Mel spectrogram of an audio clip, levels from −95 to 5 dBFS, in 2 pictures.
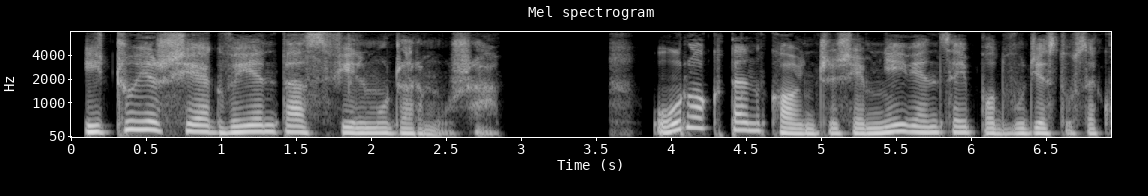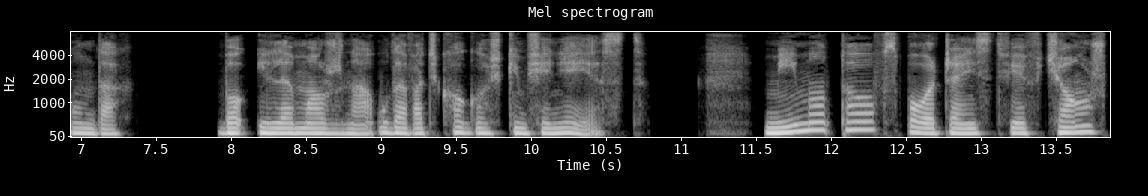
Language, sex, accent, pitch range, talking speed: Polish, female, native, 140-180 Hz, 135 wpm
